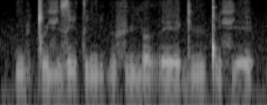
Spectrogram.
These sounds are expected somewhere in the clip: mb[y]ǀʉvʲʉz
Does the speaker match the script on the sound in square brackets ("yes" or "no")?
yes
